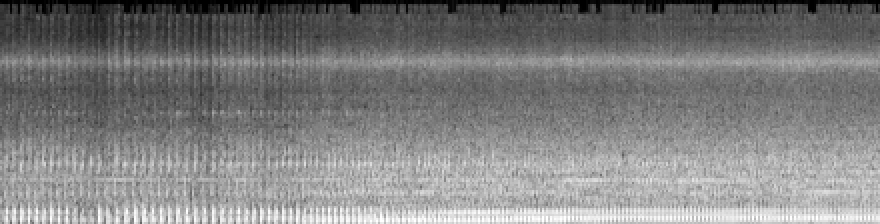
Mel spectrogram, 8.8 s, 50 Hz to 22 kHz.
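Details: Troy-Bilt lawn tractor, 17.5 hp Briggs overhead-valve single-cylinder, after carburetor swap: thump settles from uneven pulsing into a steady, even drone within seconds.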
